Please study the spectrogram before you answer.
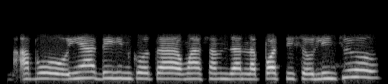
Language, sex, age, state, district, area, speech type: Nepali, female, 45-60, West Bengal, Alipurduar, rural, conversation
